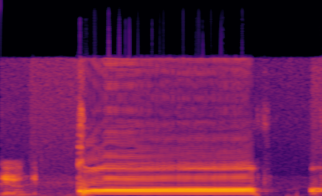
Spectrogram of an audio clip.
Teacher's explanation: یہ قاف جس کے اوپر 2 نقطے ہیں یہ موٹی قاف ہے اور اس کو ہم اسی طرح گول منہ کر موٹا ادا کریں گے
